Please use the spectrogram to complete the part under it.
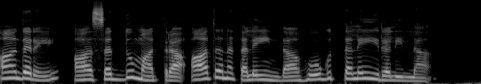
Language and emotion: Kannada, neutral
